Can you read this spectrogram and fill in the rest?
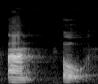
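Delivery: an O with the H dropped; "an O", the H never sounded; silent H. Shown as a demonstration. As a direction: model "an O" loud for the class. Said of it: "Notice that the H is silent".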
